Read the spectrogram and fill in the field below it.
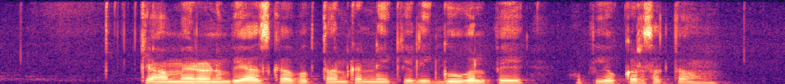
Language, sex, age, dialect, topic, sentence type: Hindi, male, 31-35, Marwari Dhudhari, banking, question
